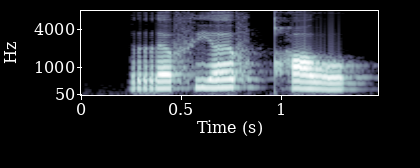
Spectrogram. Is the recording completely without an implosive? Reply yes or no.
yes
